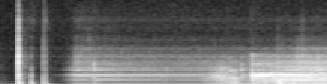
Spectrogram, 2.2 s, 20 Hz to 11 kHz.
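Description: Electric guitar played through a Joyo JA-03 mini guitar amplifier: a couple of sharp clicks right at the start, then a chord rings out about half a second in and fades, with louder picked notes coming in near the end.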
